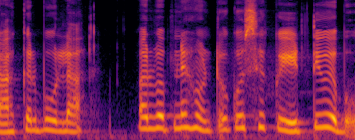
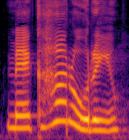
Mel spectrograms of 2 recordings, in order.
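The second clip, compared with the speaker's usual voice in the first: louder, defensive near-shout; half shouted denial; 4 semitones higher, 6 dB louder than usual. A narrator's reading. Wife caught crying snaps at her husband, half shouting. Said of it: "वो इस बार कतरे चिल्लाकर बोली".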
